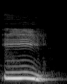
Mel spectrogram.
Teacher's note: ई के करते वक्त जो आपकी जीभ है आगे का भाग वो हल्का सा बैंड हो रहा है, पीछे को दब रहा है और ये चौड़ा हो रहा है। मध्य भाग क्या हो रहा है, मध्य भाग में चौड़ा हो रहा है। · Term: अग्रभाग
